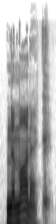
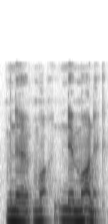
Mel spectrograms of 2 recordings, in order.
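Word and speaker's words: mnemonic: Nemonic. Nemonic. Nemonic. The M is silent.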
